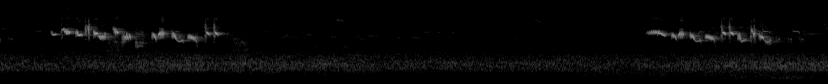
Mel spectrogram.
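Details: Common whitethroat at Oud Herlaar, 6 July 2015, gives two brief, scratchy, jumbled warbles of about two seconds each, several seconds apart, over a steady low rumble.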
